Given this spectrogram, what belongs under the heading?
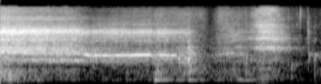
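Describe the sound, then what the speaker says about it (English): A power tool cuts wood around the edges of a guitar body during a restoration, giving a whining, shifting tone that rises and falls in short passes, fairly close and moderately quiet. "you go around the edges, thus"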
